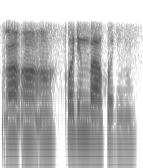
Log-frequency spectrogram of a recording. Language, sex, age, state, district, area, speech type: Assamese, female, 30-45, Assam, Sivasagar, rural, conversation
